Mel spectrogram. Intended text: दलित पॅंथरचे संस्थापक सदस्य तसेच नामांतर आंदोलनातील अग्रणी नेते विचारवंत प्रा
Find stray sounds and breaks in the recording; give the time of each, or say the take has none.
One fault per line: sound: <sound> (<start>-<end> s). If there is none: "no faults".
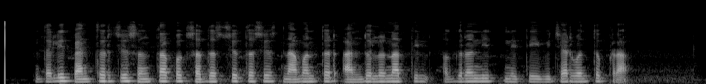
no faults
